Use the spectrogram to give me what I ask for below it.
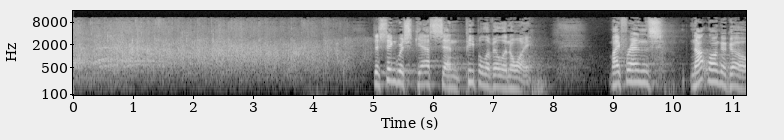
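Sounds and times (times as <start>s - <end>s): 
audience applause: 0.0s - 5.0s
speech: 5.0s - 7.8s, 9.0s - 11.2s.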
